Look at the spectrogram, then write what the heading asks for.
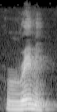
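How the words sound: The name begins with an English-style r. This is the English way of saying the name. "la prononciation à l'anglaise"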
